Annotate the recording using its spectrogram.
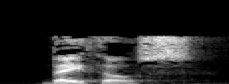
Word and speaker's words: Bathos: Bathos, B-A-T-H-O-S, long O,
